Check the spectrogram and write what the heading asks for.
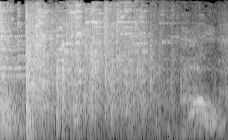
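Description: Sledgehammer blow smashing into the camper's interior: a sharp crash and a second hit just after, then about a second and a half of shattering, crackling debris that dies away.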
